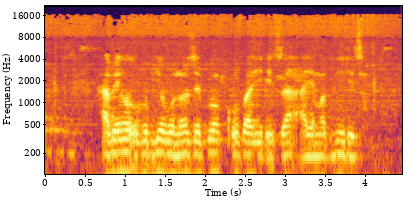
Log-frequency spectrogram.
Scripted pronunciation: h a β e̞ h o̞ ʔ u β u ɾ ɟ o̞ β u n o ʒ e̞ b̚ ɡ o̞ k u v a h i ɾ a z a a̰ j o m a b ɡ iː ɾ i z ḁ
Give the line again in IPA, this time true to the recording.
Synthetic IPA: h a β e̞ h o̞ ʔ u β u ɾ ɟ o̞ β u n o z e̞ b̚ ɡ o̞ k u β a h i ɾ i z a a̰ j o m a b ɡ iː ɾ i z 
